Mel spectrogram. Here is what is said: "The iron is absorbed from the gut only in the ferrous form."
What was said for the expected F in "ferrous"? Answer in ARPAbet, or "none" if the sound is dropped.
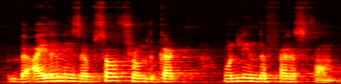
F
